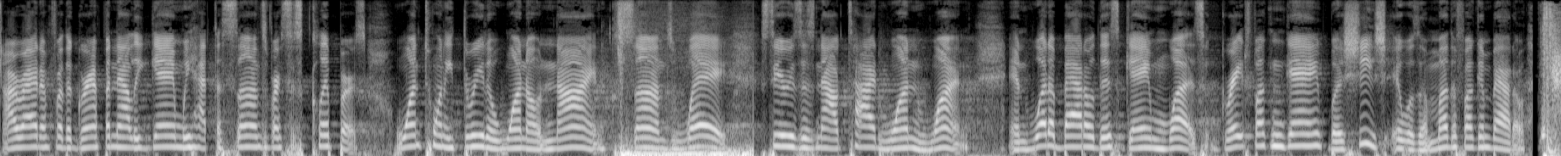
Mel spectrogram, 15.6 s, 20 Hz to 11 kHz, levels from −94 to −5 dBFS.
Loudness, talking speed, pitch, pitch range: -20 LUFS, 160 wpm, 205 Hz, 180-225 Hz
